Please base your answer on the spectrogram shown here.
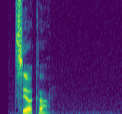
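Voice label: pronunciation "circa", German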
